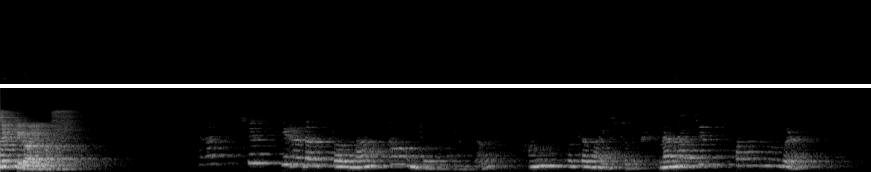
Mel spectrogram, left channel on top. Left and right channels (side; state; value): left; silent; 54 dB below the other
